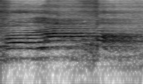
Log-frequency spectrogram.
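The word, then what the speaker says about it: خلق: Ini adalah huruf kha. Kha itu ditenggorokan. Kha. Coba dia bilang tenggorokannya sampai tenggorokannya bergetar.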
